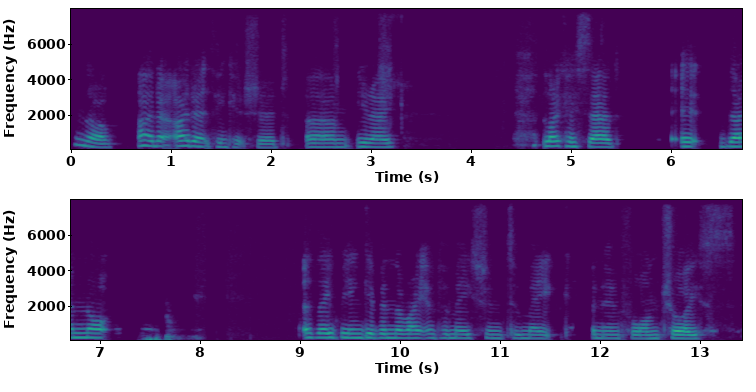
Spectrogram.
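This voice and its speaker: Slow-speaking woman panelist. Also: fairly high pitch, level tone, dark tone, dry recording, poor audio. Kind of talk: casual panel discussion.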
